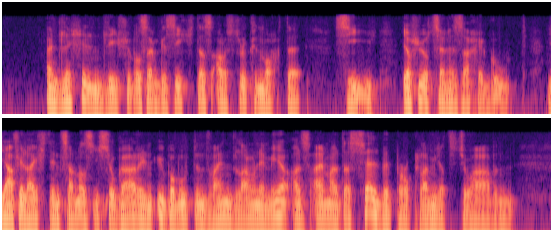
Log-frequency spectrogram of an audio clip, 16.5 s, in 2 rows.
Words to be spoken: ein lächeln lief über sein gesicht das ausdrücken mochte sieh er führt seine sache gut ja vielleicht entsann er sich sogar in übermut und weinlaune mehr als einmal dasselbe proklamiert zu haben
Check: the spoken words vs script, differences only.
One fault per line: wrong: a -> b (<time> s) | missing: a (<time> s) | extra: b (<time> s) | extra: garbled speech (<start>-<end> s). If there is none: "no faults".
no faults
